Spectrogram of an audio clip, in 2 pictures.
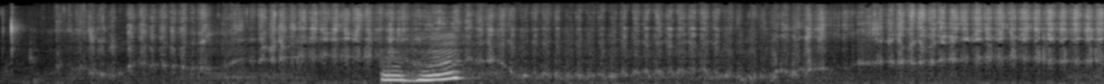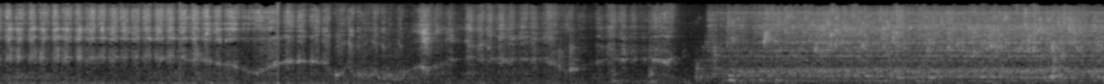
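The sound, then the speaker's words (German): Steady toothbrush scrubbing with a toothpaste containing baking soda, a brisk wet bristly rasp that continues for a while, with running tap water and a brief faucet gush partway through. “So, ich habe das jetzt auf meine Zahnbürste drauf gemacht.”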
